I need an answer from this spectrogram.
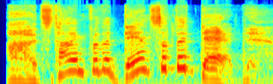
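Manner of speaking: high, loud theatrical proclamation; dramatic Fabler. Acted. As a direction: announce the dance with relish. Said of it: "he says".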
